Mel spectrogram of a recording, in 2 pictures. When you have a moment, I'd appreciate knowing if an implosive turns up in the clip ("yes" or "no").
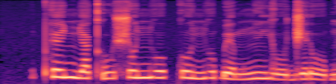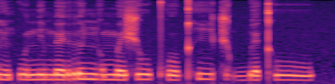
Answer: yes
